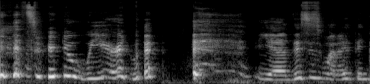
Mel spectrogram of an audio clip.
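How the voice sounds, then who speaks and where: A woman speaks with very wide swings in pitch. Noticeable background noise sits behind her. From Russia, Eastern Siberia (Angarsk). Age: 20s. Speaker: model and former tech worker. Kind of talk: interview.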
